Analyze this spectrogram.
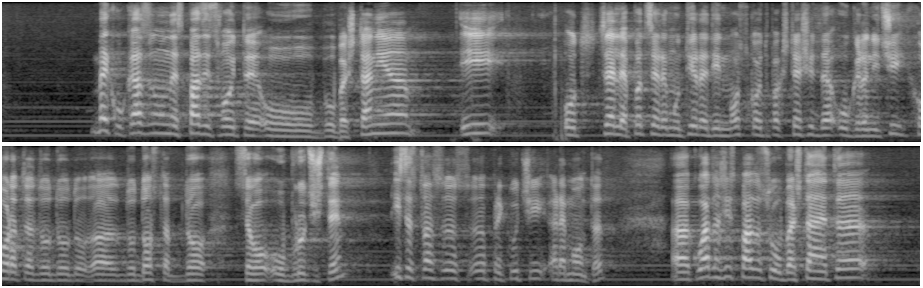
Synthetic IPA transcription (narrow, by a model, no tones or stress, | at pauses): mɛkokazɐnonɛspazisvɔit̪ɛoobɛʃt̪aniə | i | ot̪t̪sɛlʲiəpɤt̪sɛɾɛmont̪iɾəɛd̪inmɔst̪̚kɔjt̪o̥pakʃt̪ɛʃɛd̪ɐʔoɡɾɐnit͡ʃixɔɾət̪əd̪od̪od̪od̪ɔst̪əp̚d̪o | sɛɔobɾut͡ʃiʃt̪ɛ | isɐst̪ovaspɾiklʲut͡ʃiɾɛmɔnt̪ət̪ | koɡat̪onɛsispazvəsobɛʃt̪aniət̪ə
